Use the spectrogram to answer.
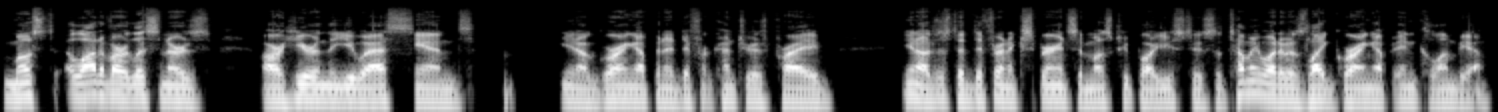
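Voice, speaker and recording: Podcast host, man, lowish voice, relaxed questions, dry close sound. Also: fast, no room sound. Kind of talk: casual interview chat.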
